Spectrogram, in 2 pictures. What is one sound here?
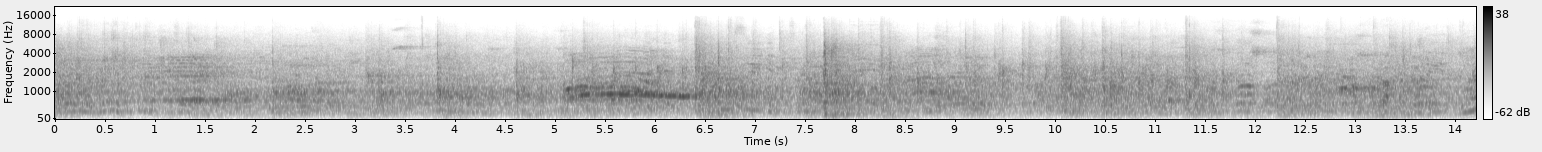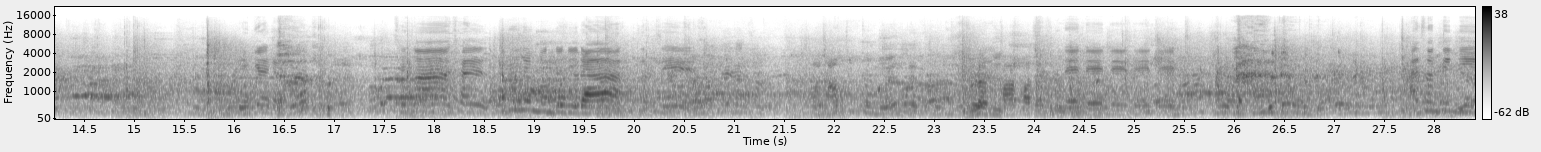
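A squash ball smacks sharply against the walls and racquets.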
